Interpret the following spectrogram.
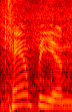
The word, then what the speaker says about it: Campion: And since Campion rhymes with champion, these guys would love to go out with a section title.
